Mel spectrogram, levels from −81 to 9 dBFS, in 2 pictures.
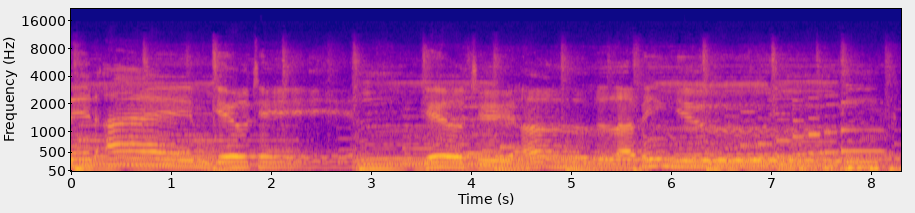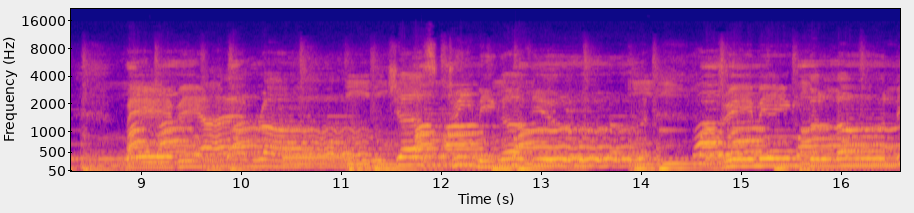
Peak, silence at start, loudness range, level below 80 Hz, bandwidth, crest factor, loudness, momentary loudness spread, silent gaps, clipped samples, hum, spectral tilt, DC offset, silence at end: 0 dBFS; 0 s; 3 LU; -30 dBFS; 11.5 kHz; 12 dB; -12 LUFS; 7 LU; none; under 0.1%; none; -6 dB/octave; under 0.1%; 0 s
